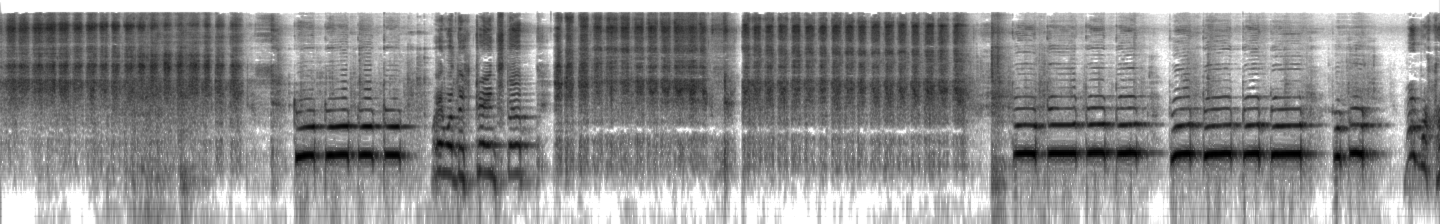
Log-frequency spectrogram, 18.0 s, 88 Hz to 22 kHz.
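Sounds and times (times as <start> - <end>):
person singing short doot notes: 3.6 - 5.2, 12.6 - 18.0.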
